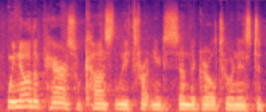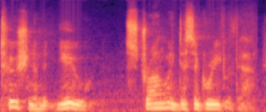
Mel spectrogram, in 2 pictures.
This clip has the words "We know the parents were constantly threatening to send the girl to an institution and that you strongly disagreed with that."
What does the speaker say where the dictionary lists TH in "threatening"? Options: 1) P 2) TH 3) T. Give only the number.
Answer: 2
